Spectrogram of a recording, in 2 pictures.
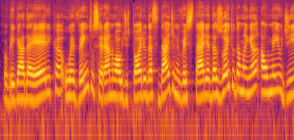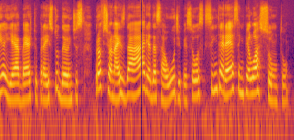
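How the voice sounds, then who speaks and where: A woman's voice: on the high side, brisk, hardly any pauses. A woman in her twenties anchoring a TV newscast, reading scripted items composedly in a studio. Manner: clear, composed delivery. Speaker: news anchor. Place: TV news studio.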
